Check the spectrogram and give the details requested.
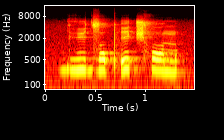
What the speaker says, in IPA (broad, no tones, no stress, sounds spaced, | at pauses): ɡʱ y d͡z ɔ pʼ e t͡ʃ x ɔ n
